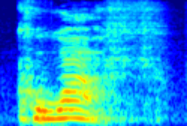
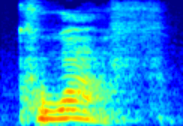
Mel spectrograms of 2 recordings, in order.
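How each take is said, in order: Both takes have the same delivery.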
